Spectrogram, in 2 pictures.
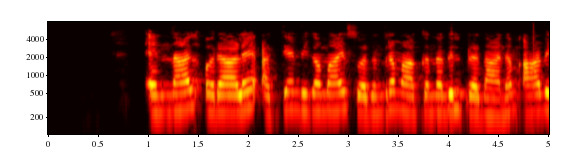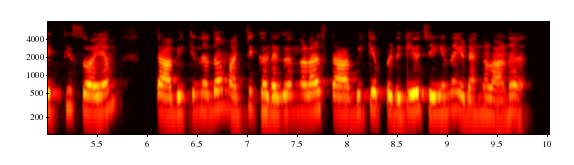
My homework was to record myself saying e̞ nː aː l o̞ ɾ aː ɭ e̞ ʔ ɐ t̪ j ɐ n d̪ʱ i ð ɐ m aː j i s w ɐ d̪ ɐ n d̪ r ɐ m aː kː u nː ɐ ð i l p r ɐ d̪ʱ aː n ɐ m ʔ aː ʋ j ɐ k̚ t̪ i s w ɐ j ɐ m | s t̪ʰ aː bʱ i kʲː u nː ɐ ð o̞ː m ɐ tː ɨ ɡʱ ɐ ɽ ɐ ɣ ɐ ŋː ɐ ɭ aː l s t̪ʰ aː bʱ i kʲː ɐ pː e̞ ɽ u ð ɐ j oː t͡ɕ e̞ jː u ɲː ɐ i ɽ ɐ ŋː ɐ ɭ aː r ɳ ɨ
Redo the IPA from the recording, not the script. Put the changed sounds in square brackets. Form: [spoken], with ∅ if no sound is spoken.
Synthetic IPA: e̞ nː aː l o̞ ɾ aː ɭ e̞ ʔ ɐ t̪ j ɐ n d̪ʱ i [ɣ] ɐ m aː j i s w ɐ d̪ ɐ n d̪ r ɐ m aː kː u nː ɐ ð i l p r ɐ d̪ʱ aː n ɐ m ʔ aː ʋ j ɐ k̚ t̪ i s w ɐ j ɐ m | s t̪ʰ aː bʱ i kʲː u nː ɐ ð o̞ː m ɐ tː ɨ ɡʱ ɐ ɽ ɐ ɣ ɐ ŋː ɐ ɭ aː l s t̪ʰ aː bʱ i kʲː ɐ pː e̞ ɽ u [ɣ] ɐ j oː t͡ɕ e̞ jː u [nː] ɐ i ɽ ɐ ŋː ɐ ɭ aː [∅] ɳ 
